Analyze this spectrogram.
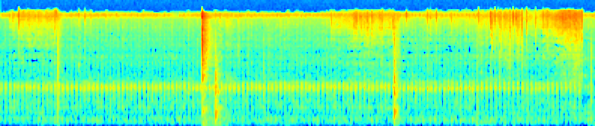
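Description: A metal spoon clicking against a granite-coated mini cake mold as batter is spooned into its cups. There are two sharp clicks close together about three seconds in, another a little past five seconds, and fainter taps between, over a faint steady hum and a short hiss near the end.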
